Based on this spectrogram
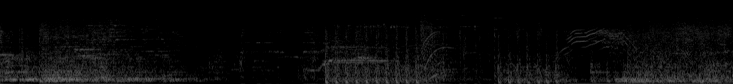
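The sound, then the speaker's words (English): A cat yowls loudly a couple of times, its cries rising and falling, amid a chaotic burst of crashing and shattering clatter. “What the cat doing?”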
